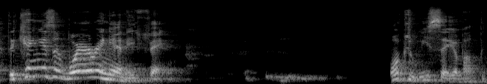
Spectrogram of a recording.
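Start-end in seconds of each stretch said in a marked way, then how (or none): 0.1-1.8 put-on a child's raised, higher call over a crowd; mild mock yell of a small child. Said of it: "yells out over the crowd".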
